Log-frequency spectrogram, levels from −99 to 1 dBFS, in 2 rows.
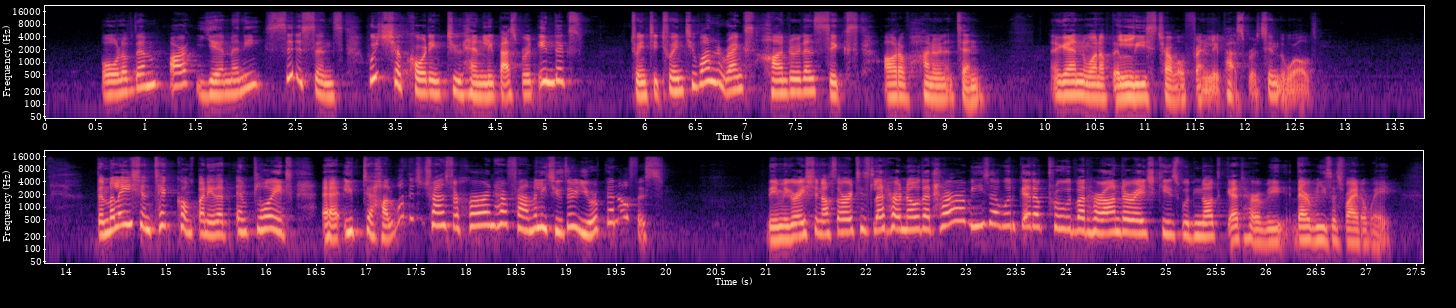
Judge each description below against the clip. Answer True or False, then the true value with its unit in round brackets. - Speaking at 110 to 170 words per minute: True (155 wpm)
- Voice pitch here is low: False (230 Hz)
